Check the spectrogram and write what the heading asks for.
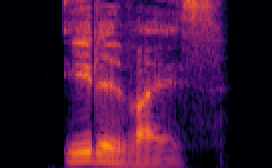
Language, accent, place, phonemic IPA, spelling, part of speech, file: German, Germany, Berlin, /ˈeːdl̩vaɪ̯s/, Edelweiß, noun, De-Edelweiß.ogg
- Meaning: edelweiss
